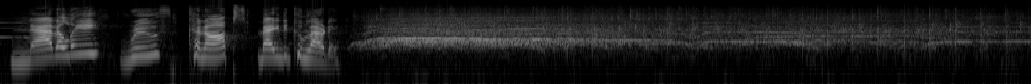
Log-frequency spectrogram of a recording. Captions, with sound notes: Natalie Ruth Knops, magna cum laude. (audience cheering and applauding)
